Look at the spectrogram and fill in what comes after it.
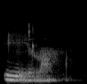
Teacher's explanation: Gördüyünüz kimi E saytını biraz daha uzadıraq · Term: səs uzanması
